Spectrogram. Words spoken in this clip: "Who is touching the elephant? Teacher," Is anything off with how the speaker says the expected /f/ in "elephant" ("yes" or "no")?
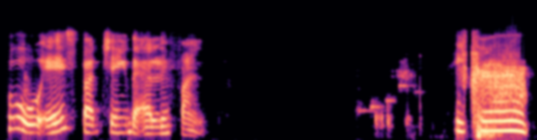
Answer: no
